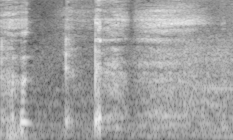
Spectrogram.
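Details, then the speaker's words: Adult with a cough for two days, dry itchy throat and feeling unwell: three short, dry cough bursts in quick succession, then quiet room noise. "nih hari ini aku lagi batuk dan gak enak badan nih guys"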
